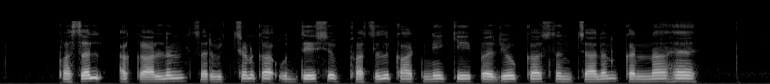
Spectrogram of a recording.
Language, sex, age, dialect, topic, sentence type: Hindi, male, 18-24, Garhwali, agriculture, statement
